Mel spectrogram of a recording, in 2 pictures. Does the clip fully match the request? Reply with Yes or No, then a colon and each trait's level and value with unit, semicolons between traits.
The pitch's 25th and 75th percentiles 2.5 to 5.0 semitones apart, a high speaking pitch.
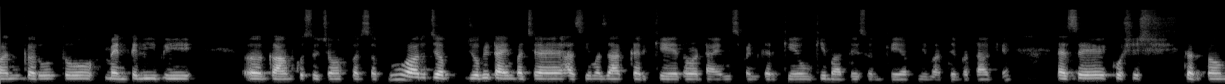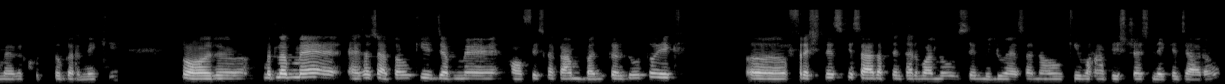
No: average, 3.0 semitones; medium, 140 Hz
